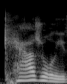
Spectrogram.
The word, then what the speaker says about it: casually: Casually 这个字要注意的是，它开头的 a 呢要念成短母音 a 的声音，跟前面 action 一样。 Casually， casually。好，后面的 sua 这个念法也要特别注意，念 rua， rua，有点像是念 g 跟 j 的合在一起的 rua， rua。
